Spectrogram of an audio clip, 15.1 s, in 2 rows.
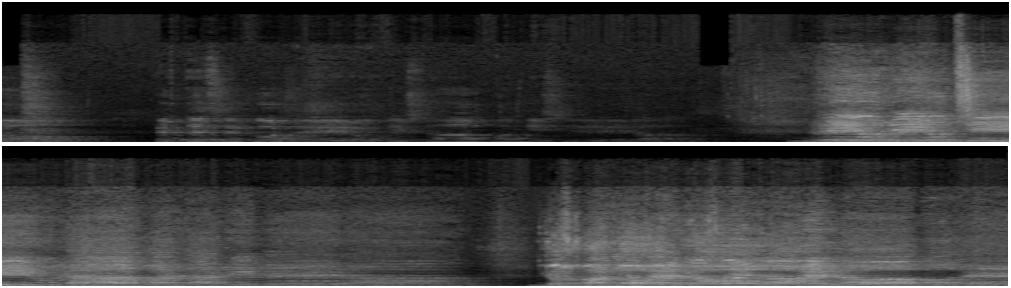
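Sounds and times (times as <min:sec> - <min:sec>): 
polyphonic choir singing: 0:05.9 - 0:15.0.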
